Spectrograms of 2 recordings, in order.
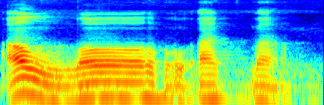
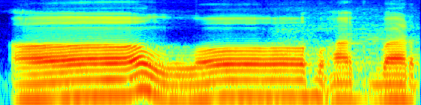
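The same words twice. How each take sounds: First: The opening vowel of Allahu is kept short. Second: The opening vowel of Allahu is drawn out long. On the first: The speaker calls it right. "tapi harus Allahu akbar" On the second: The speaker calls it wrong. "jangan dipanjangin hamzahnya"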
